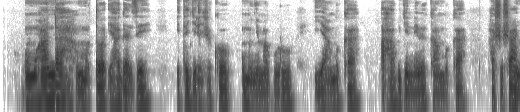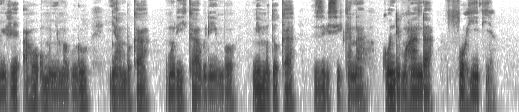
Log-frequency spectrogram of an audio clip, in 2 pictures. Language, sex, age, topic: Kinyarwanda, male, 18-24, government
